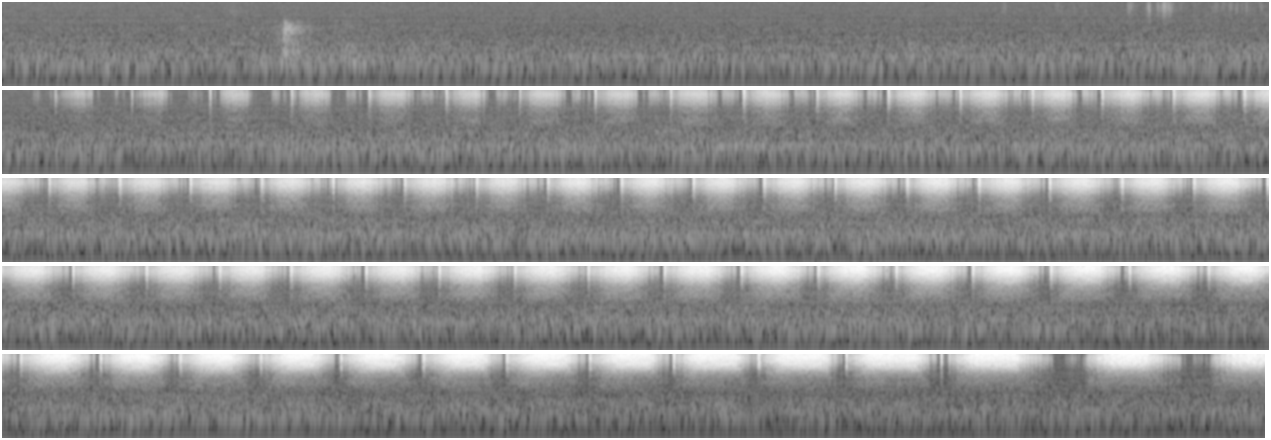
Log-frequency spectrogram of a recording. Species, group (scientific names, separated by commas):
Chorthippus mollis, Orthoptera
